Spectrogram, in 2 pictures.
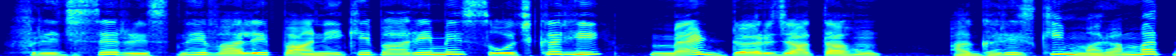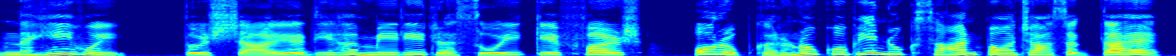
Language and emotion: Hindi, fearful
